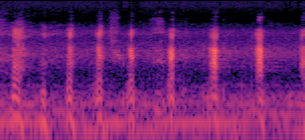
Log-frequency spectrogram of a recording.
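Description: Men laughing into a microphone: a run of short, breathy "ha" bursts, about four a second.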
